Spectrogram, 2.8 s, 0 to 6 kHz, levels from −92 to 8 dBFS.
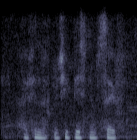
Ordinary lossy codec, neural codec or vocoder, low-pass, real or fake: Opus, 24 kbps; none; 5.4 kHz; real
